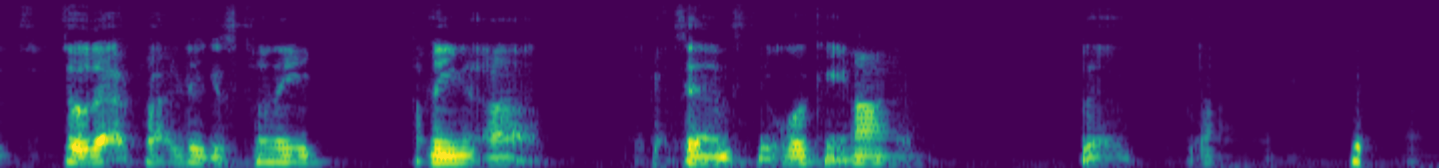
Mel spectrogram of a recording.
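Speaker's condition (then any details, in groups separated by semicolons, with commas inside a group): Cerebral palsy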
